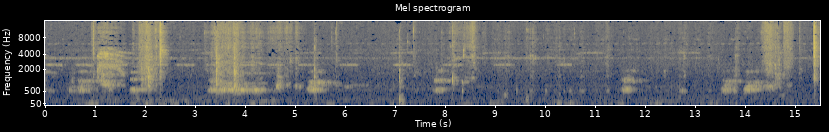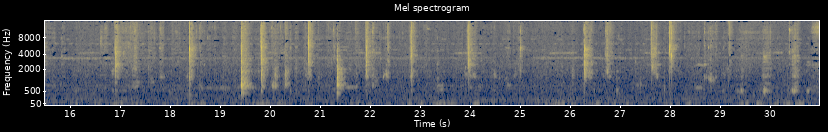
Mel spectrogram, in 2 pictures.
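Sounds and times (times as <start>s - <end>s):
crunching fried insects: 0.0s - 30.9s.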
